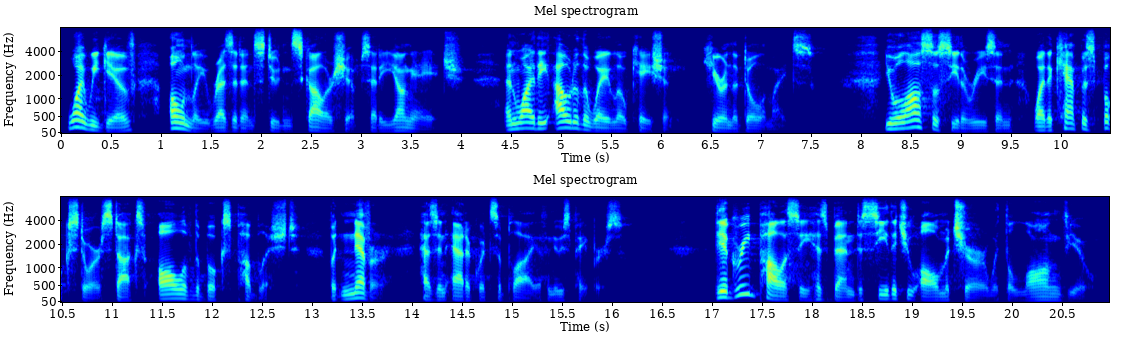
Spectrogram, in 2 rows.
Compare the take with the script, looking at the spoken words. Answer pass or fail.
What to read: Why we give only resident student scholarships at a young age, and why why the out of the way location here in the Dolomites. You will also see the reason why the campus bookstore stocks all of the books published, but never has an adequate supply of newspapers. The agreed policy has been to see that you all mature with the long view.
fail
